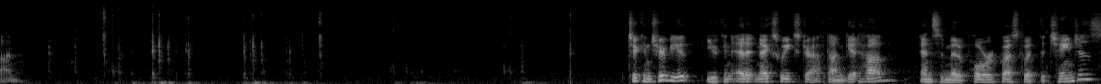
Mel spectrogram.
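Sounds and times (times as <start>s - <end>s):
typing on a computer keyboard: 0.4s - 3.3s, 3.9s - 5.4s
speech: 6.3s - 11.0s.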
